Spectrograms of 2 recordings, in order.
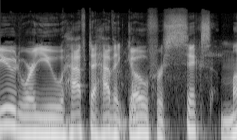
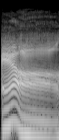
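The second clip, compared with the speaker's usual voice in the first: put-on teenage girl voice, lower-pitched; 3 semitones lower than usual. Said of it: "teenage girl voice".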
